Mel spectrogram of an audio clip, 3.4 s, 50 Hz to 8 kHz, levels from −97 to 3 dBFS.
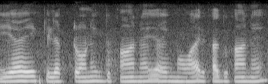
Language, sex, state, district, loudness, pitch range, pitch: Hindi, male, Jharkhand, Deoghar, -17 LUFS, 140-155 Hz, 155 Hz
